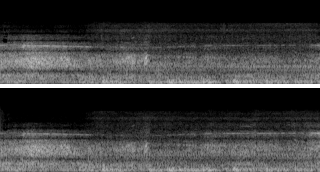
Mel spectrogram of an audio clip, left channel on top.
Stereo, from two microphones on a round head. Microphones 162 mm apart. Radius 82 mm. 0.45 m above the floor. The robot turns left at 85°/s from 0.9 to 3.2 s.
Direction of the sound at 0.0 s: 80° left.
